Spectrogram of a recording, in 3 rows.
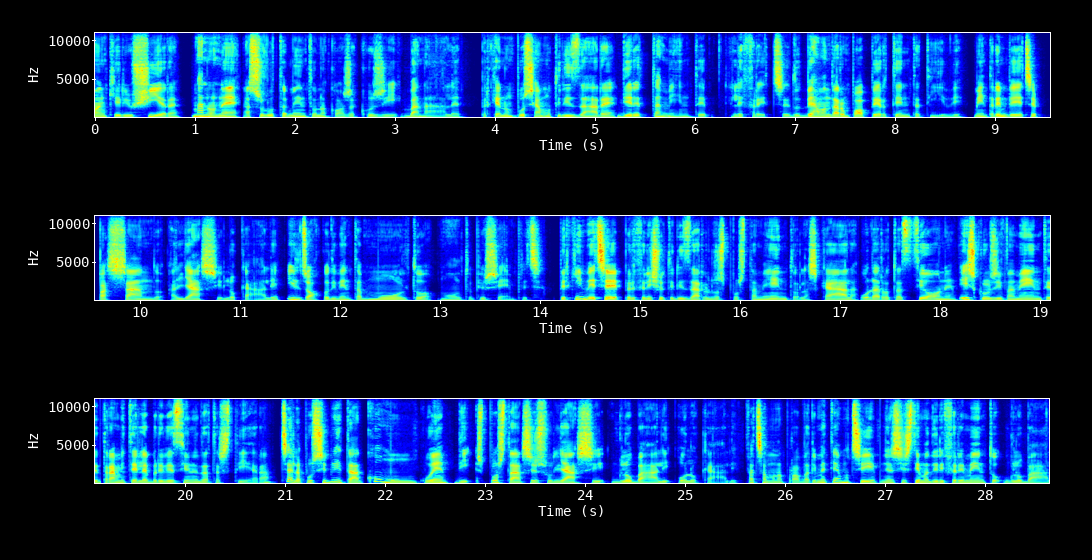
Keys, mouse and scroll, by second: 0.8-1.4 middle drag, 1.4 scroll down 1, 2.2 g, 3.2 scroll up 1, 3.3-3.8 middle drag, 6.2-6.7 drag, 9.8-11.2 drag, 11.4 middle click, 12.1-13.9 drag, 26.9-28.6 drag.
